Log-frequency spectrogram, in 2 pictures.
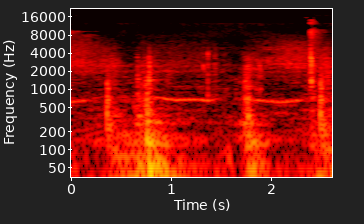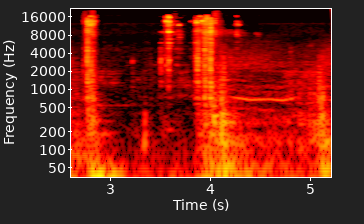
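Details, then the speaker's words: El Camino wipers, possibly rewired: motor keeps cycling about once a second, whine between sweep thumps, won't stop when switched off; only ignition off or pulling a wire stops it. Cause unconfirmed. "basically, yeah, that's what it was doing the other day. So basically, it's not, it's just on. The only way you turn it off is either turn the ignition off or pull this wire."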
